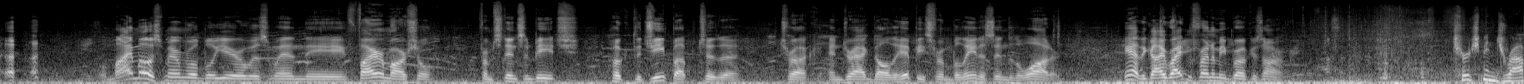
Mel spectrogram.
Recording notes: In this week's Audiograph we head to the mouth of the Bolinas Lagoon.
